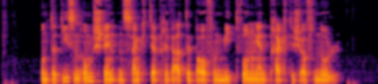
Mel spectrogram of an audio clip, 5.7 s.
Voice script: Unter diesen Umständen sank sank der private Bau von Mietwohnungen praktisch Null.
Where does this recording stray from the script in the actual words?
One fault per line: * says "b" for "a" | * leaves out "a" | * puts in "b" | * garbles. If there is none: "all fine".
* leaves out "sank"
* puts in "auf"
